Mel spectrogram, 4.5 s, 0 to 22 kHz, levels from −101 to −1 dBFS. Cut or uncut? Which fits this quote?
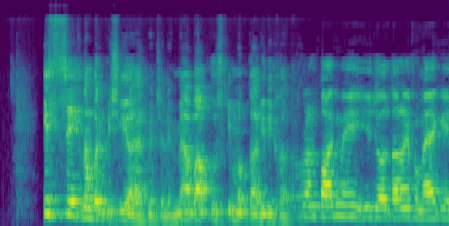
cut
